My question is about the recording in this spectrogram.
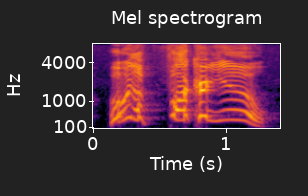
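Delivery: high, loud yell at a stranger; startled yell. Acted. Startled character yelling at the stranger who appeared. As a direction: bellow it in alarm.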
